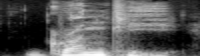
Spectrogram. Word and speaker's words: Grunke: now southern us and they pronounce it grunky rhymes with monkey sorry about that love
